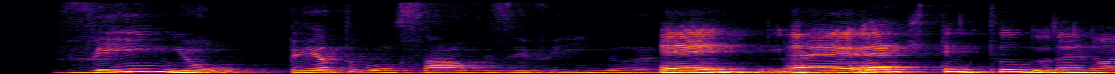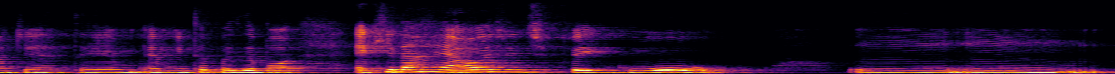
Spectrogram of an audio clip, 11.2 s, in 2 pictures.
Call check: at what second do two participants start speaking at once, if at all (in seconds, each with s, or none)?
none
